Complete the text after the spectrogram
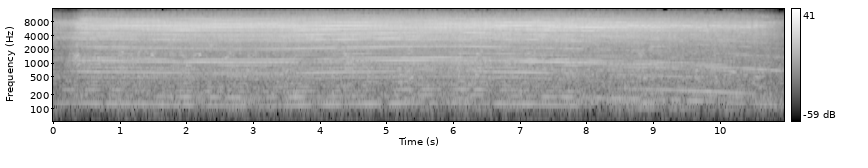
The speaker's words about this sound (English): So I'm going to take that back. I originally said it did sound like a drill, but I'm going to take it back. It sounds like a circular saw.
